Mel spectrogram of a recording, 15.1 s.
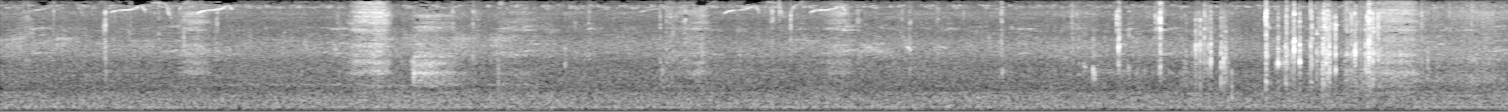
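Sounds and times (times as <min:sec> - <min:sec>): faint bird chirps: 0:00.0 - 0:12.4
snail shells being handled: 0:05.8 - 0:15.0.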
